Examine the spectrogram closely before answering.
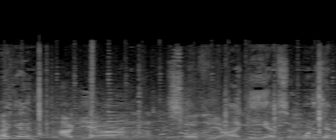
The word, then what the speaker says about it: Hagia Sophia: Hagia Sophia.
